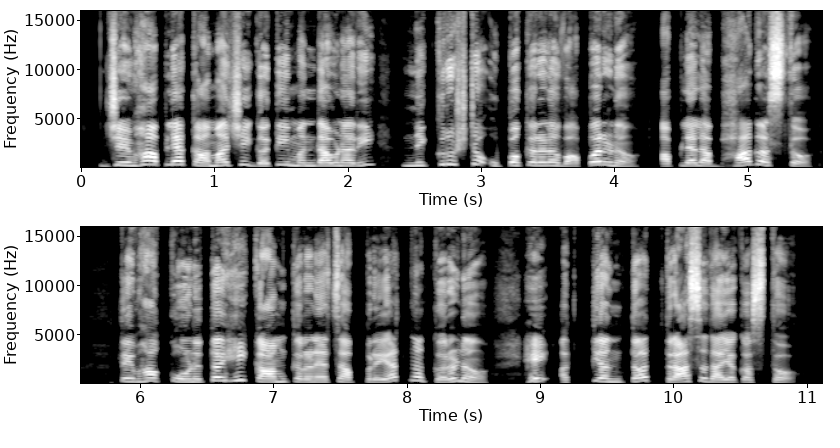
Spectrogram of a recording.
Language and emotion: Marathi, angry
